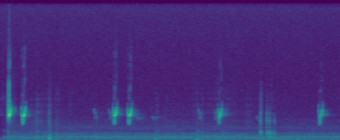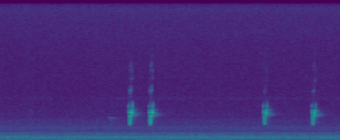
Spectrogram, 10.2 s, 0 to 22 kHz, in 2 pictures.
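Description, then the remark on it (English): A wild type 3 crossbill across a river, recorded at 6:22 a.m., gives a series of short, sharp chip calls at irregular intervals, fairly clear, over a steady low rushing background like water. “and I thought I heard a type 3 grosbill coming around here.”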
